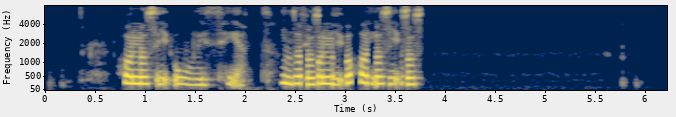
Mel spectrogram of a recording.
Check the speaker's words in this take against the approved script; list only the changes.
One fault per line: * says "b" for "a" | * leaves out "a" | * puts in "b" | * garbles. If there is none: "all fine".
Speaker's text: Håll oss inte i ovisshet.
* leaves out "inte"
* garbles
